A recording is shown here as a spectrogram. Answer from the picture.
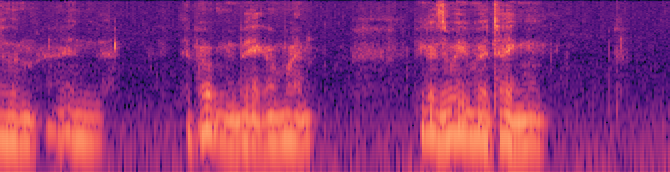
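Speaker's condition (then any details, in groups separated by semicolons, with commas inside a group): Multiple system atrophy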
